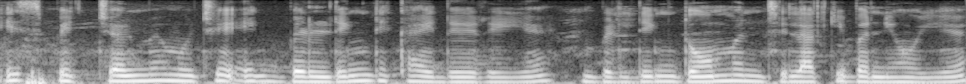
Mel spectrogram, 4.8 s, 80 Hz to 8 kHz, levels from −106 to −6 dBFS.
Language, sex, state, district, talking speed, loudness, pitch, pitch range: Hindi, female, Chhattisgarh, Rajnandgaon, 210 wpm, -17 LUFS, 180 Hz, 170-190 Hz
